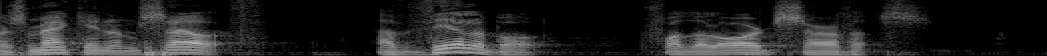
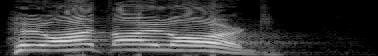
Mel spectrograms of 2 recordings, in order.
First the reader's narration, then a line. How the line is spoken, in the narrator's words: he cried out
